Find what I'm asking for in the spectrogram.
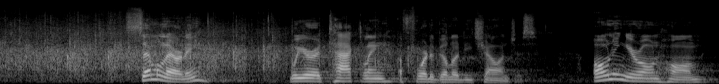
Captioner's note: applause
